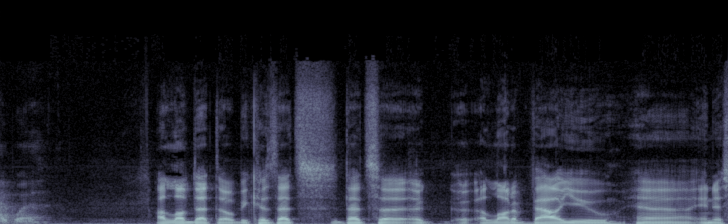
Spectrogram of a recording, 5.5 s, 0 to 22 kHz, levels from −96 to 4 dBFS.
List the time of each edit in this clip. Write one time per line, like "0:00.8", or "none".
none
